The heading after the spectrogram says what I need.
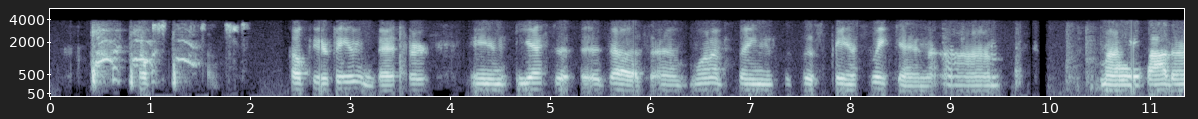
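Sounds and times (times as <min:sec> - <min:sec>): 
harsh coughs: 0:00.4 - 0:01.7
speech: 0:00.9 - 0:01.2, 0:02.4 - 0:09.6, 0:10.5 - 0:11.3.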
